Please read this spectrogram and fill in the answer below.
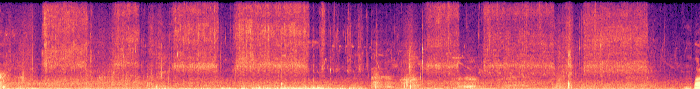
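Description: Aerosol can of Finish Line E-Shift groupset cleaner spraying through its straw onto a bike derailleur: several long hisses, each cut off abruptly, with a few faint clicks.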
